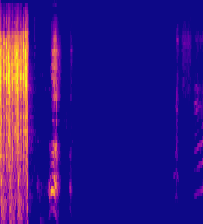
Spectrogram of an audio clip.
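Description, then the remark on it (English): A loud, harsh burst of sound-effect gunfire played from a soundboard opens, lasting under half a second, followed by brief quiet vocal noises and near silence. “Yo, we should have never gave you that soundboard, man. I know I got some gunshots coming in later episodes.”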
